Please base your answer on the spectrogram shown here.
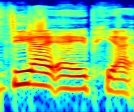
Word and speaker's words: diapir: I think it's diapir, but literally it's not spelled like diaper, but I was going to pronounce it diaper. It's diapir.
